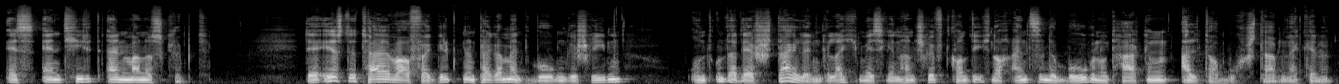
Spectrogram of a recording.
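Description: A man narrating a first-person story in a measured, evenly paced storytelling manner. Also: fairly low pitch, breathy edge. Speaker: audiobook narrator.

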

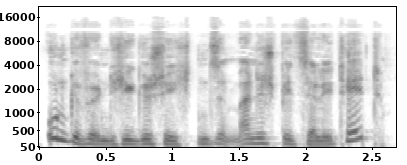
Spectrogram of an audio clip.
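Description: A man's voice: medium pitch, big pitch swings, normal speed, creaky, darkish tone, husky, dry recording, studio quality, exaggerated voice. A man voicing a proud, chatty storytelling mouse in a children's storybook.

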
